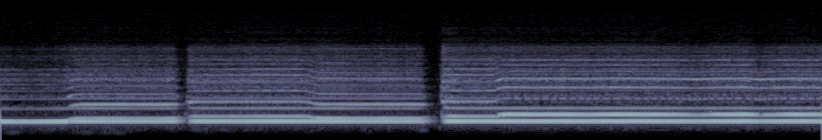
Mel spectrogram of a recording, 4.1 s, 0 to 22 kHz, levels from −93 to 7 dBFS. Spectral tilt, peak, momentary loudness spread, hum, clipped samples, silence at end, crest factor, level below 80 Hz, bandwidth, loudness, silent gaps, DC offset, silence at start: -0.5 dB/octave; -18 dBFS; 4 LU; none; under 0.1%; 0 s; 10 dB; under -90 dBFS; 7.2 kHz; -29 LUFS; none; under 0.1%; 0 s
